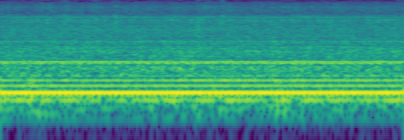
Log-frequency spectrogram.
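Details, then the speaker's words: Desktop PC freezing while pages are refreshed, camera on the centre of the system unit: steady buzzing hum with fixed tones under faint crackle; crackling stops as the freeze ends and the yellow light returns to blinking; cause unknown. "вот эти звуки Слушайте вот сейчас трещал сейчас перестал и лампочка сразу жёлтом жёлтое перестало гореть о стало мигать как обычно"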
